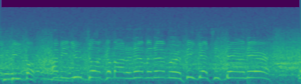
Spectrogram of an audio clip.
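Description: Men's voices talking throughout, over a steady background haze of arena noise.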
